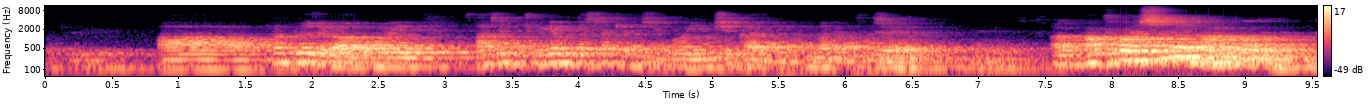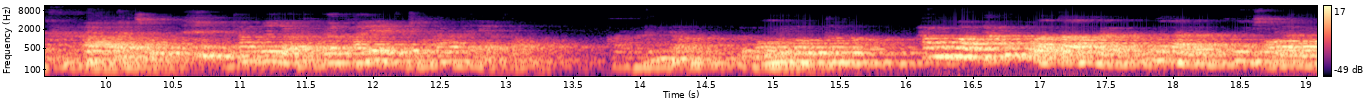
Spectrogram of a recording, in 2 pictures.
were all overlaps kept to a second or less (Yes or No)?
Yes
